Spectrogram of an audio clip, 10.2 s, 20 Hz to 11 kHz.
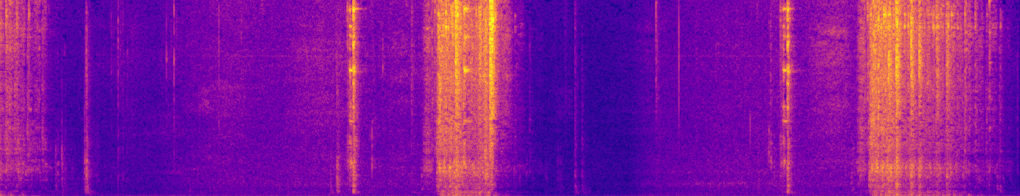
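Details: Powder Special 700 that won't start, after trying different carburetors, removing the steering safety switch and doing a leak test with starting spray: two short bursts of cranking with clicks between, never firing.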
